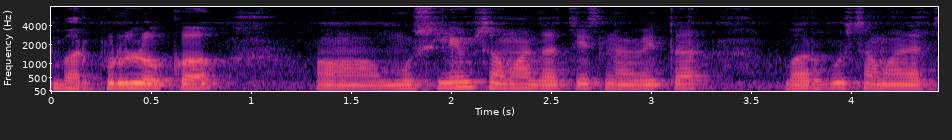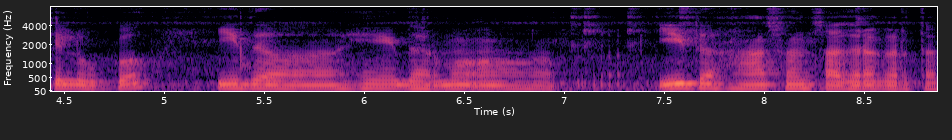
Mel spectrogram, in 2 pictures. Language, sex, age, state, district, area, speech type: Marathi, male, 18-30, Maharashtra, Yavatmal, rural, spontaneous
